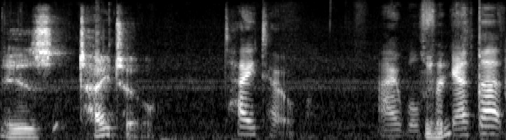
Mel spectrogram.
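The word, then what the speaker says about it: Tyto: Taito. Like, you know, the thing you tie around your neck, and then the things coming out of your feet, your digits. Taito. So T-I-E-T-O-E. Pronounced yes. Spelled T-Y-T-O. T-Y-T-O. I was incorrect on that. T-Y-T-O. T-Y-T-O. Alright.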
